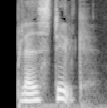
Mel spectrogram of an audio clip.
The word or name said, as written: bladstilk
